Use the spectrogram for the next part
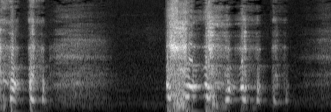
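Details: Acted cough by an elementary schoolboy in a classroom skit on cough etiquette: a few loud open-mouth cough bursts in two groups with a short pause between them.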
